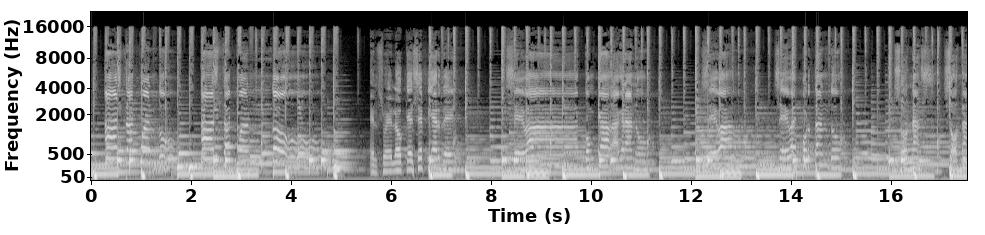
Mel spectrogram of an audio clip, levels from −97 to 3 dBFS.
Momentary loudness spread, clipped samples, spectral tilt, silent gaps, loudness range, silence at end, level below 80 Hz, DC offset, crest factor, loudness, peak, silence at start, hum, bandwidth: 7 LU; under 0.1%; -4.5 dB/octave; none; 3 LU; 0 s; -22 dBFS; 0.7%; 14 dB; -14 LUFS; 0 dBFS; 0 s; none; 16.5 kHz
